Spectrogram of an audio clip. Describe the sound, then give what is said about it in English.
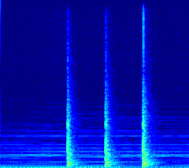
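Three sharp, evenly spaced knocks on a door as someone keeps knocking, each a loud distinct rap over a steady low tonal drone. “A-kun and I tried not to pay much attention, but he wouldn't stop knocking. Why won't you open up?”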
